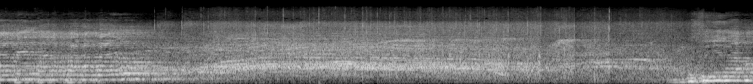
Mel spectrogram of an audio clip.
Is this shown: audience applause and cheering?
yes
